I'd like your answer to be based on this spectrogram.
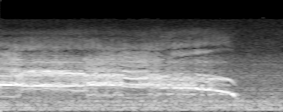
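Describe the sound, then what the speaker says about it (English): A long, shrill scream from a character in the video game What Remains of Edith Finch holds for about two seconds, then drops away sharply in pitch. It sounds loud and near, with no talking. "Now that was a great scream."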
